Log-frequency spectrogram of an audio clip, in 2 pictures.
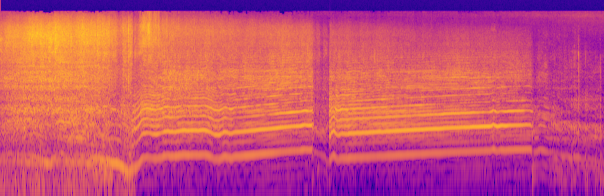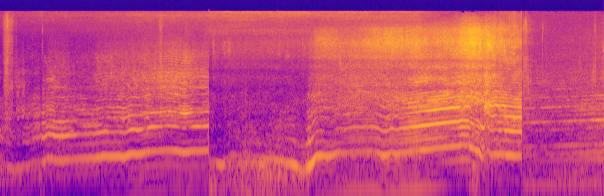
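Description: Rally car engine revving hard under acceleration. Its pitch climbs steadily, dips sharply when the driver lifts or shifts, then rises again, several times over.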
